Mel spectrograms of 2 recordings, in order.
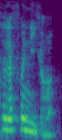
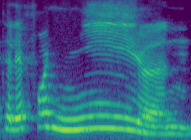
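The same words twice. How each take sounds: First: The final i sound is short. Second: The final i sound is long. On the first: The speaker calls it wrong. "e não telefonia" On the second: The speaker calls it right. "ele vai ter a função de prolongar o I"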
